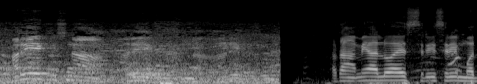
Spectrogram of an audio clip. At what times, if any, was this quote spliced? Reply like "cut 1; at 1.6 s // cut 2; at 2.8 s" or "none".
cut 1; at 3.1 s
